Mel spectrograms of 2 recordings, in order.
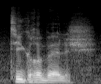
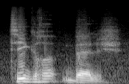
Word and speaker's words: Tigre Belge: If you guys have been checking out my posts, his IG name is Tigre Belge. Oh my god, I was gonna ask. How do you pronounce it? Say it again. Tigre Belge.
